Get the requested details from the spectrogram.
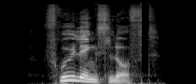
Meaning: spring air
- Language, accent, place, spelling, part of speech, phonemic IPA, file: German, Germany, Berlin, Frühlingsluft, noun, /ˈfʁyːlɪŋsˌlʊft/, De-Frühlingsluft.ogg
